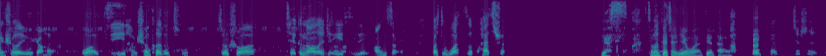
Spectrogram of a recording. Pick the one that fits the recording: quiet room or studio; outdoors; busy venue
outdoors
